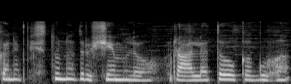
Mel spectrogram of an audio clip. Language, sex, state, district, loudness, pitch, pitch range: Telugu, female, Andhra Pradesh, Krishna, -17 LUFS, 215 Hz, 200-230 Hz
